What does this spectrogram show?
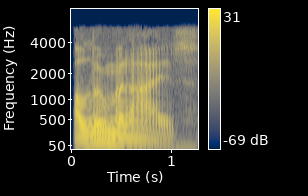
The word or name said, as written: aluminize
